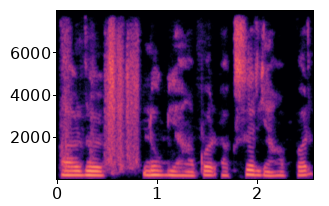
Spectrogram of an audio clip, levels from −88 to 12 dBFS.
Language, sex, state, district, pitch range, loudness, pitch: Hindi, female, Bihar, Darbhanga, 185-200 Hz, -16 LUFS, 200 Hz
